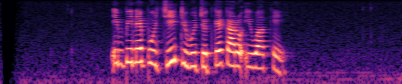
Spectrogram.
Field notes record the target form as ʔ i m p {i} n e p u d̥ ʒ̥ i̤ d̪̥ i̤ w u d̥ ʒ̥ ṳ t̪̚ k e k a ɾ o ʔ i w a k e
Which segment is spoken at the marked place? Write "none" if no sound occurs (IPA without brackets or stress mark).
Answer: i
